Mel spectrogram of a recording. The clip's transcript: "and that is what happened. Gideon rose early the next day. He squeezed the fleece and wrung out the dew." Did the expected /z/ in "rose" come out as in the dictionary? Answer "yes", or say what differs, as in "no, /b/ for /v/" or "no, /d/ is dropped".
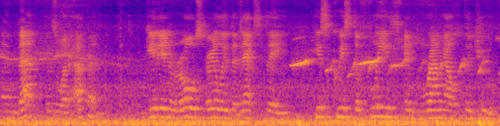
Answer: yes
